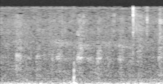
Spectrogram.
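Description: A dog breathing faintly, with a single sharp click about a second in.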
